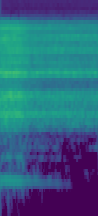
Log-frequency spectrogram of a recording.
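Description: A slow, steady exhale of breath during a yoga class. It starts fuller, then tapers to a soft, airy hiss that lasts the whole moment, close and unaccompanied.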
